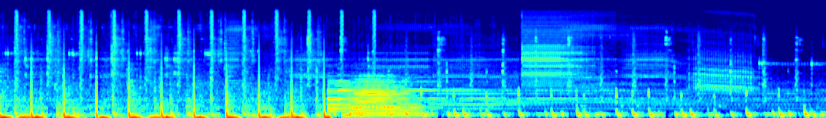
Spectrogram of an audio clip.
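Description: Melodic electronic music played live on Elektron hardware, including an Octatrack. A steady kick drum at about two beats a second drops out about five seconds in, leaving sustained synth chords over a light ticking rhythm. A new chord swells in near the end.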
